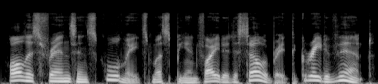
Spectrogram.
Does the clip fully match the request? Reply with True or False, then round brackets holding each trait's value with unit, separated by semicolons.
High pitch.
False (130 Hz)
